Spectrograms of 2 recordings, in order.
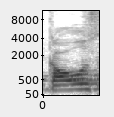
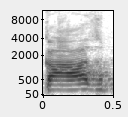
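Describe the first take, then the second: First: It is said like 'kaus' with an s ending. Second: It is said like 'kaz' with a z ending. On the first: The speaker calls it wrong. "कौस हमारा गलत हो जाएगा" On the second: The speaker calls it right. "काज हमारा सही रहेगा"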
